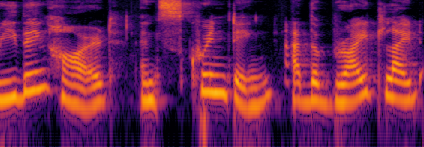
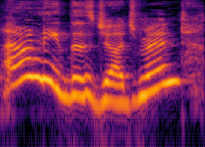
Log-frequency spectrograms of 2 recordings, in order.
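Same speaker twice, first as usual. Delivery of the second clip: mock offended; 8 semitones higher than usual. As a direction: play it hurt but amused. Offended reply to accent jab.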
